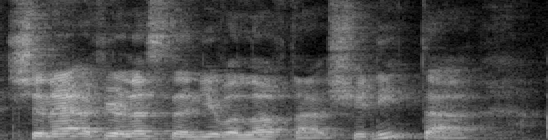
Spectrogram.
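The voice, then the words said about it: Put-on Spanish accent. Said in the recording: “speaking in a Spanish accent.”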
